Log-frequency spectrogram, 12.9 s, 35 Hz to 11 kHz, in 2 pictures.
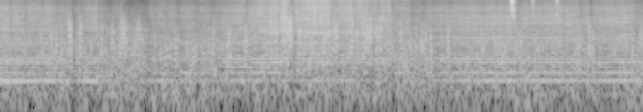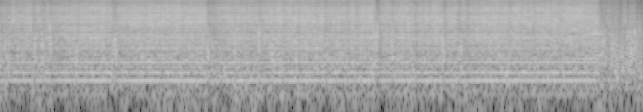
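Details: Yamaha 8 two-stroke outboard at full throttle during a 92 vs 95 octane fuel test; steady high-revving buzz under wind rush, no misfire or stumble, running normally; some detonation noted on throttle release.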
